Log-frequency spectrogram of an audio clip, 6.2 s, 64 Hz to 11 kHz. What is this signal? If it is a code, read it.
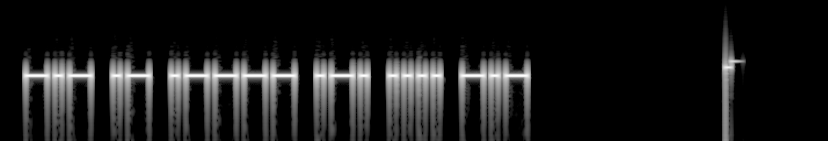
Morse code, heard as a keyed tone, about 21 wpm, 700 Hz. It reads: KA1RHK
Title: USA Callsign DE Callsign - 6 Characters - 22wpm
